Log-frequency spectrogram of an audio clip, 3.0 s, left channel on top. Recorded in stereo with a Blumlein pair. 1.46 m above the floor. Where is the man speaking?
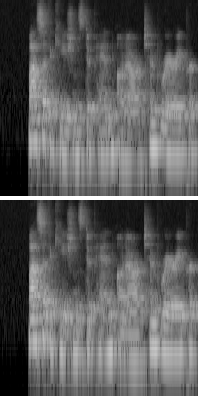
Straight ahead, 0.9 m.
